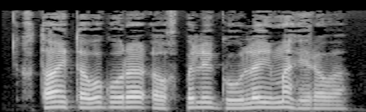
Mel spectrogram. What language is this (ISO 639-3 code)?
pus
